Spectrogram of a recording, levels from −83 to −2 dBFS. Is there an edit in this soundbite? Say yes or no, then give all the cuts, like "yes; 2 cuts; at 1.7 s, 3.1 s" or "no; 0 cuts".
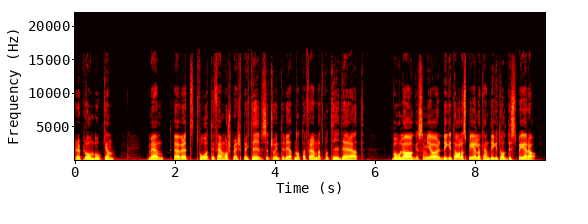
no; 0 cuts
